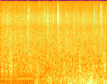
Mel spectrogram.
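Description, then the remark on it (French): Steady rain hisses across the whole moment over a forest, heard from shelter in a cave, while a deep, rolling rumble of thunder swells underneath in the second half, a continuous storm with no voices. “Tu écoutes le tonnerre et tu regardes les éclairs.”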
